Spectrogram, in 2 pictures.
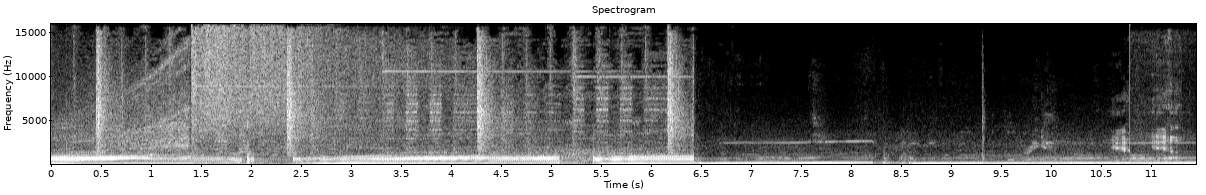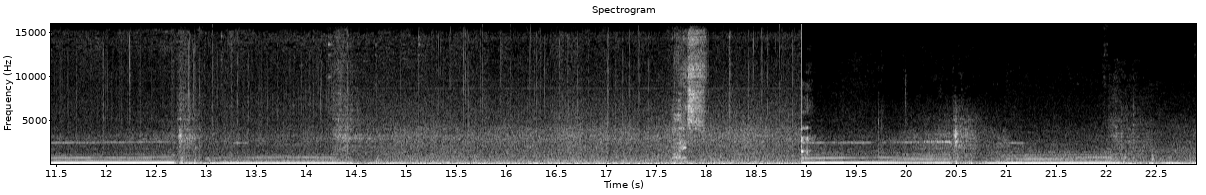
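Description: Stage 2 Subaru WRX launching off a 2-step, loud engine bursting and revving in repeated steps with pitch climbing through gears, tire noise mixed in, close and continuous for the whole stretch.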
